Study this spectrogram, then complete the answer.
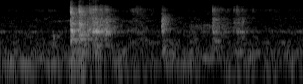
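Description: Coconut, black pepper, curry leaves and onion tossed into a pan for sautéing, giving a few short clattering, scraping bursts of metal and ingredients, fairly close and moderately quiet, with no talking.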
